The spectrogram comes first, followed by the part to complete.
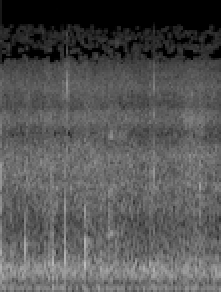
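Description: Quiet outdoor background with a steady low noise and a few faint, irregular light clicks and rustles.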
